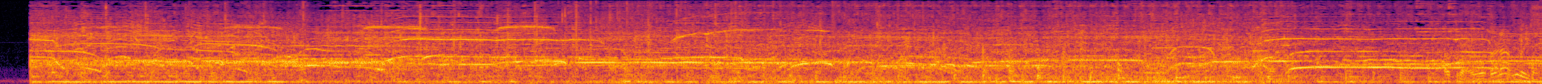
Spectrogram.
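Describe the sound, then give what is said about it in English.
A large outdoor crowd of anti-vaccine protesters walking down Broadway in New York City yells and cheers continuously, many overlapping voices shouting and whooping at once, loud, with a steady low rumble of street noise underneath. “Yelling, and they're obviously making a lot of noise about being angry about the vaccines, but that's the point.”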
